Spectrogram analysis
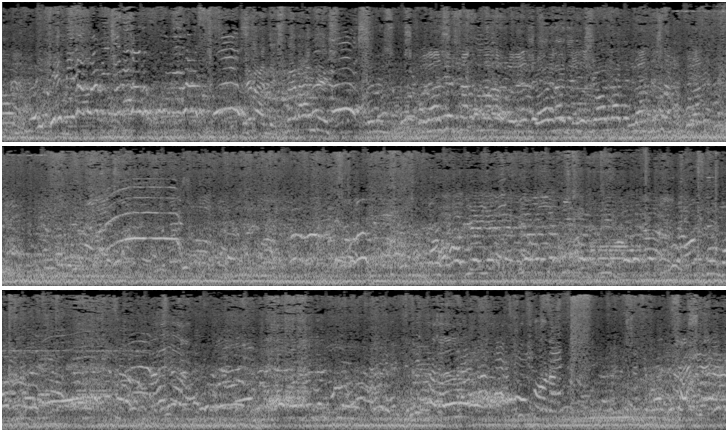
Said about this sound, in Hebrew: כאן נשמעים קולות זעקה מהפגנה שנערכה במוצאי השבת האחרונה, בה נפצעו אנשים מירי של אש חיה.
